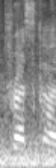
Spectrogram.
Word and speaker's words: Prescott: Like I said, 2 years after begin production here in Prescott, Arizona, or Prescott, Arizona. The pronunciation is always depends on if you're a douchebag or not.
